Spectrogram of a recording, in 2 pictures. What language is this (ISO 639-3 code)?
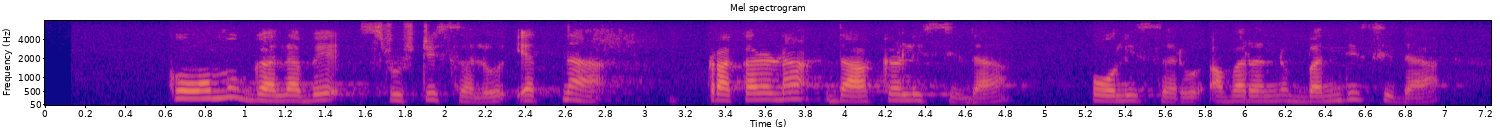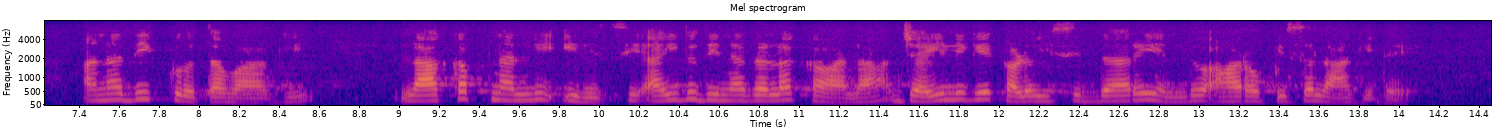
kan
